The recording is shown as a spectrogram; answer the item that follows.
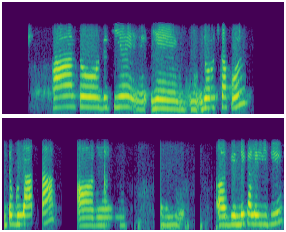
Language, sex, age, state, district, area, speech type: Hindi, female, 30-45, Uttar Pradesh, Azamgarh, urban, conversation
